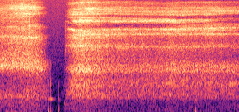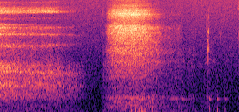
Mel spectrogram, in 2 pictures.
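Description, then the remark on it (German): A person takes slow, deep breaths in and out: a short breath, then one long drawn-out rush of air, a pause, and another heavy breath, with no talking. “Jedenfalls, wenn man in der Panik ist, was mir total hilft, ganz tief ein- und ausatmen. Also ich mal so richtig so.”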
